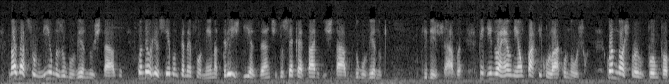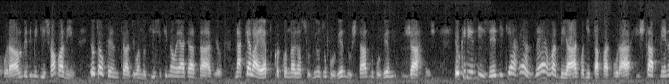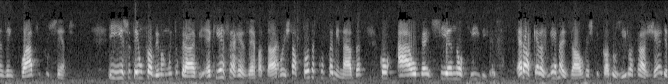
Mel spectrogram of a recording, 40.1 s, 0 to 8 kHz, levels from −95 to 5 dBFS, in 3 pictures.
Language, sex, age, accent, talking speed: Portuguese, male, 60-79, Brazilian, 150 wpm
